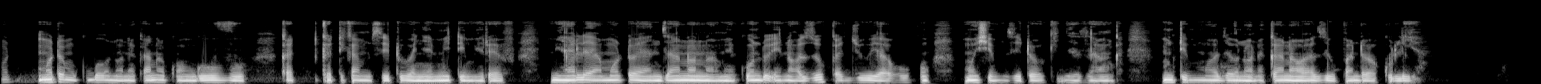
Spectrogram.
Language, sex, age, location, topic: Swahili, male, 18-24, Kisumu, health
